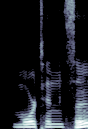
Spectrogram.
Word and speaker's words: Mortensen: Mortensen.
